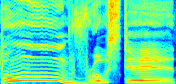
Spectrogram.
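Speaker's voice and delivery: put-on very high, emphatic, kid-style delivery. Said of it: "But they say it like".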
